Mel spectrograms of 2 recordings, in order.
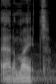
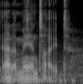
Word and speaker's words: adamantite: Orcs Orcs control the adomite not adomite Adamantite Adamantite yeah that's how it's pronounced what subject shall we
